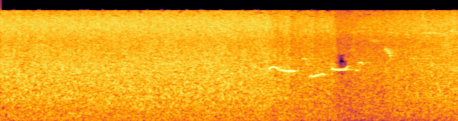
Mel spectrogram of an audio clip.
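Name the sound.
flowing water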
